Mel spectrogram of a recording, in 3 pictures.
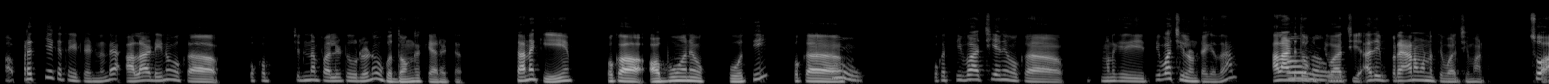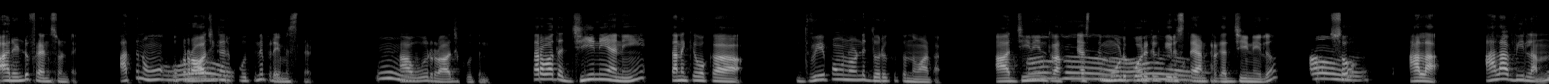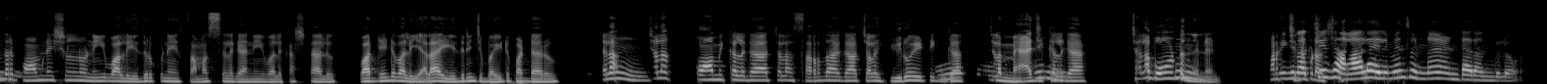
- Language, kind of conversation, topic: Telugu, podcast, చిన్నప్పుడు మీకు ఇష్టమైన టెలివిజన్ కార్యక్రమం ఏది?
- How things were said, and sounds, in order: in English: "క్యారెక్టర్"; in English: "సో"; in English: "రఫ్"; in English: "సో"; in English: "కాంబినేషన్‌లోని"; in English: "కామికల్‌గా"; in English: "హీరోయిటిక్‌గా"; in English: "మేజికల్‌గా"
